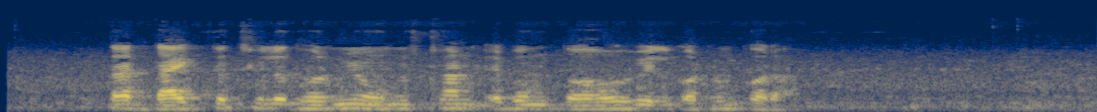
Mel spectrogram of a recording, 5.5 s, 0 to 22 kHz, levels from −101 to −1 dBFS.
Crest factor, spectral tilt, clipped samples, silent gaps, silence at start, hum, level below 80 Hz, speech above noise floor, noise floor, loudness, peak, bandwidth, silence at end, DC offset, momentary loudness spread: 24 dB; -7.5 dB/octave; under 0.1%; none; 0.4 s; none; -62 dBFS; 26 dB; -50 dBFS; -25 LUFS; -2 dBFS; 7.2 kHz; 0 s; under 0.1%; 10 LU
